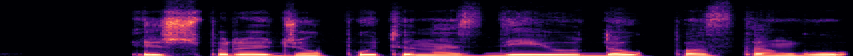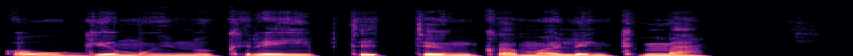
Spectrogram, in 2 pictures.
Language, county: Lithuanian, Marijampolė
